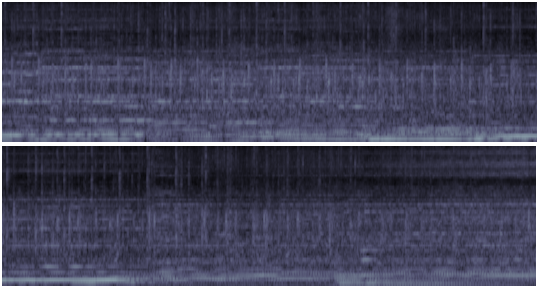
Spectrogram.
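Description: Spectators give sustained applause for the Korean and US women's hockey players and children at the Ibaraki international tournament's third-place match. The steady, dense clapping fills the arena over a background of tonal sound from music or the public address.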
